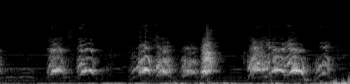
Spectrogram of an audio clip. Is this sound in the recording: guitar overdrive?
no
